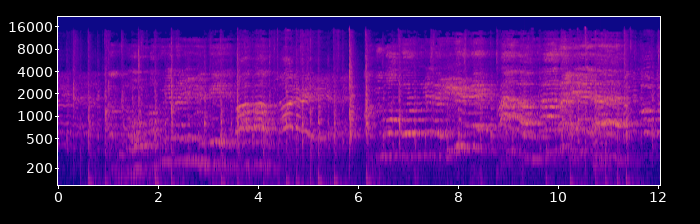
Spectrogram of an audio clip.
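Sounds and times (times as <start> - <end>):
man chanting through microphone: 0.0 - 12.0
rhythmic hand clapping: 0.0 - 12.0.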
